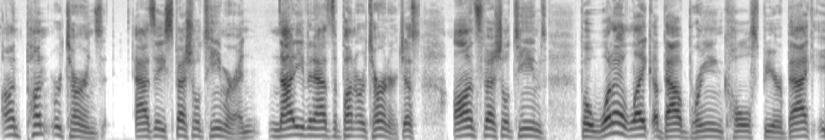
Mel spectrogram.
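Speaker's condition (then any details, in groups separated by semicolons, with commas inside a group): No condition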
